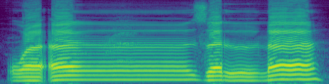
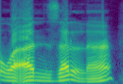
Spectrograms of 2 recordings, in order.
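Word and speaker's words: وأنزلنا: Kalau pada dasarnya kita membaca wa anzalna, karena dia bacaan ikhfa, ikhfa itu membaca di antara idgham atau izhar dan idgham. Kalau izhar itu berarti suara n-nya apa suara nun-nya jelas, wa anzalna. Itu izhar. Kalau idgham maka dia hilang, misalkan ayu, awalnya an yu. Nah, sedangkan ikhfa itu membaca di antara keduanya, yaitu dia menyamarkan saja, menyamarkan suaranya kepada huruf zai.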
